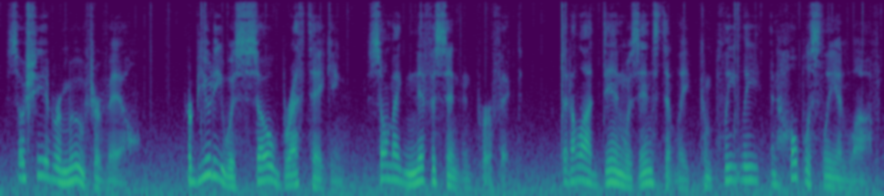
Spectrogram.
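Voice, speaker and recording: At a slow, deliberate pace, a man reads a bedtime story in a medium-pitched voice with a darkish tone. His delivery swings expressively through soothing, carefully phrased narration, while a faint low rumble sits in the background.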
